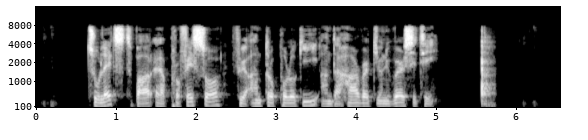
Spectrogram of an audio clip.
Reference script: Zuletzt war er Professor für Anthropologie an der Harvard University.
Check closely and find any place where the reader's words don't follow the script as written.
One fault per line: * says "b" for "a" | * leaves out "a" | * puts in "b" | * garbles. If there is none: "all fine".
all fine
